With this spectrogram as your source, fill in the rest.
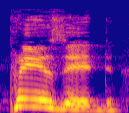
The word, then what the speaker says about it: frigid: देखिए एफ के ऊपर आपको जोर देना है, क्या पढ़ेंगे, फ्रीजिड मीन्स एक्सट्रीमली कोल्ड, बहुत ज्यादा कोल्ड, बहुत ज्यादा ठंडा।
